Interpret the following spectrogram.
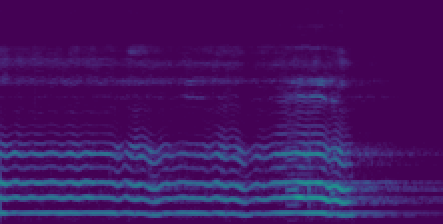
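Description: A man singing a devotional naat holds one long wordless note, steady at first, then wavering in pitch with ornaments from about a second in, and fading out near the end.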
